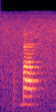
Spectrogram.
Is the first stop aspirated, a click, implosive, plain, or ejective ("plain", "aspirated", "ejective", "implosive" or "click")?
implosive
